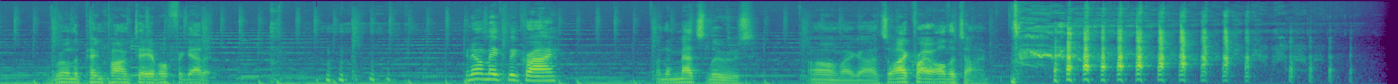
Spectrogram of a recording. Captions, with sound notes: Ruin the ping pong table. Forget it. [chuckles] You know what makes me cry? When the Mets lose. Oh my god, so I cry all the time. [laughs]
